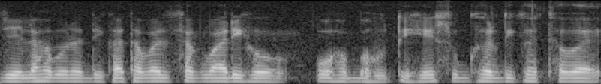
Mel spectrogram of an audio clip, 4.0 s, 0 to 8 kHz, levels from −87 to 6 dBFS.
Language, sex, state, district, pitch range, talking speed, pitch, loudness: Chhattisgarhi, male, Chhattisgarh, Sarguja, 110-115 Hz, 195 wpm, 115 Hz, -19 LUFS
